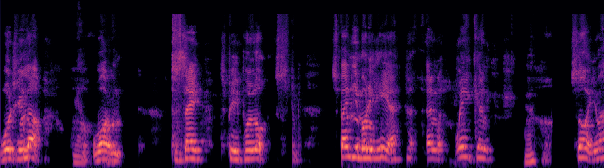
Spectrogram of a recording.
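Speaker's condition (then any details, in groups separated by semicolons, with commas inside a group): Cerebral palsy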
